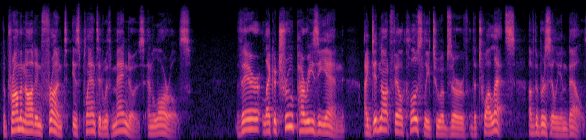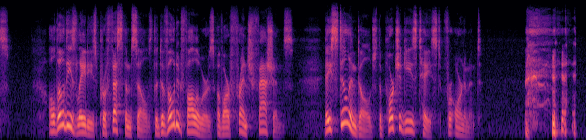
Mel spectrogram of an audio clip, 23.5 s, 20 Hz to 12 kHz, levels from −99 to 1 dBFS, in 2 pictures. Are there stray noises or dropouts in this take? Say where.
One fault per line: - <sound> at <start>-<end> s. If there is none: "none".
- laugh at 22.2-23.3 s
